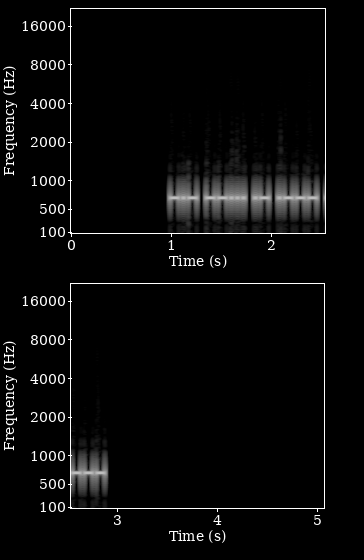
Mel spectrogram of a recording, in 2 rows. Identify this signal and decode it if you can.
Morse code, heard as a keyed tone, about 40 wpm, 700 Hz. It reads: K7AJO
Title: USA Call Signs - 5 Characters - Repeated 3x - 40wpm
